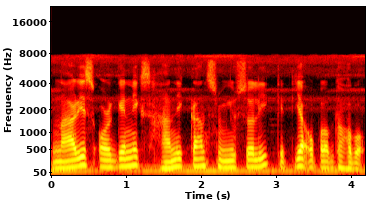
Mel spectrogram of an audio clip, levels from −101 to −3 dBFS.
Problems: constant background noise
